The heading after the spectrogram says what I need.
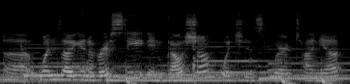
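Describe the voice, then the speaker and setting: A woman's voice: mid-range voice, animated, normal speed, over loud music. A woman from the United States, a university student, gushing informally. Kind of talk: casual testimonial.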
